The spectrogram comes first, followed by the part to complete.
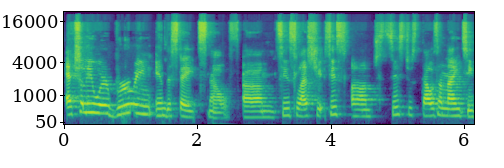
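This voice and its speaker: Lively intonation from a woman with a fairly high pitch, at a fairly slow pace. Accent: Brazilian. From Brazil, Rio de Janeiro. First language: Portuguese. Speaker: brewer. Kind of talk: interview. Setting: video call from home. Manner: halting.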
